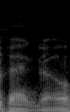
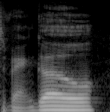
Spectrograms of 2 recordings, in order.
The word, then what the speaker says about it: Van Gogh: the history of Vince Van Go, and I know we're not pronouncing it correctly, technically, Vince go. It's Van Go or whatever.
